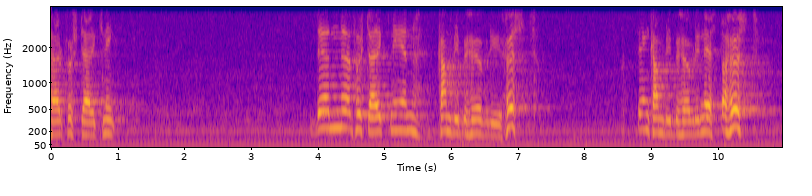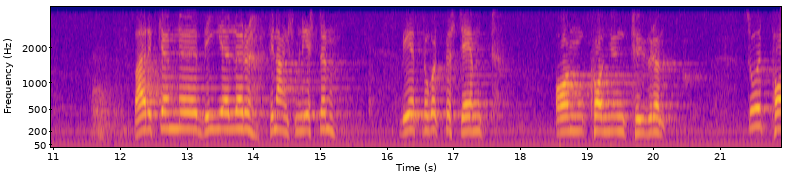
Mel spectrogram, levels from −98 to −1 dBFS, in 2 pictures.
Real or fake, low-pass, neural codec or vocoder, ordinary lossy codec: real; 3.6 kHz; none; none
